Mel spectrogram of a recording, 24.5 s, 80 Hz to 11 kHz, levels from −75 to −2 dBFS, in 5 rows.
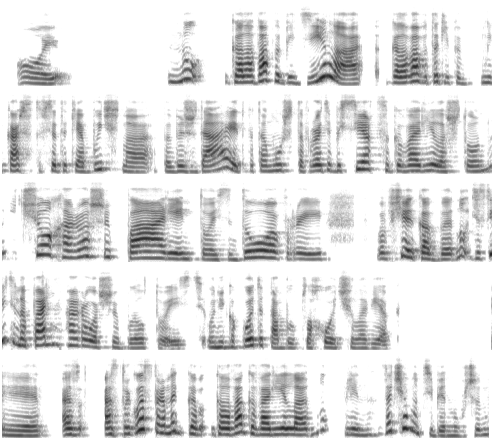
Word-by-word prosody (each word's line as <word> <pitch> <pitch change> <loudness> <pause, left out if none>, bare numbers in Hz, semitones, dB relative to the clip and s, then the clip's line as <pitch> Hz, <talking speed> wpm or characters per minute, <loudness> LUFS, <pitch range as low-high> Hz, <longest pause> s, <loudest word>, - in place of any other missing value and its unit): Ой, 195 -3 -4 1.1
ну, 260 +8 -4 0.2
голова 240 +5 +4
победила. 220 - +2
Э, - - -16
голова 225 +5 +3
в 225 - -9
итоге 235 -1 -6
по 205 -2 -13 0.2
мне 225 0 -8
кажется, 215 -1 -1
всё-таки 220 -1 -5
обычно 185 - -4
побеждает, 195 - 0
потому 210 +2 -6
что 220 -3 -7
вроде 220 +4 -1
бы 215 - -7
сердце 275 +1 0
говорило, 215 -1 0
что, 190 +1 -6
ну, 245 - -11
ничего, 370 -4 0
хороший 285 +2 -1
парень, 230 -3 +5
то 190 -1 -6
есть 185 0 -7
добрый. 215 -5 +1 0.5
Вообще, 255 +6 +1
как 210 -5 +1
бы, 200 0 -2
ну, - - -5
действительно, 265 - 0
парень 285 +2 +5
хороший 220 -8 -1
был. 175 0 -6
То - - -9
есть 145 +1 -9
он 200 -1 -6
не 200 - -2
какой-то 240 +7 +1
там 170 -8 -4
был 170 -1 -11
плохой 175 +1 -5
человек. 170 -1 -7 1.0
Э, 185 -3 -1 0.2
а 225 +3 +4
с 225 0 -5 0.2
а 230 +1 +5
с 230 - -9
другой 255 - +5
стороны, 305 -4 +1
го 250 -2 0
голова 235 +6 +5
говорила: 225 -4 +4
"Ну, 390 - -11
блин, 215 -3 -4
зачем 360 +7 +3
он 315 - -4
тебе 195 -9 -6
нужен?" 180 +5 -7
220 Hz, 150 wpm, -24 LUFS, 195-260 Hz, 1.1 s, парень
